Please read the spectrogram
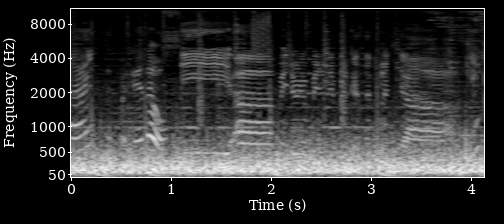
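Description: Loud, steady low rushing hum of an air conditioner running throughout, with short snatches of voice or singing over it.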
